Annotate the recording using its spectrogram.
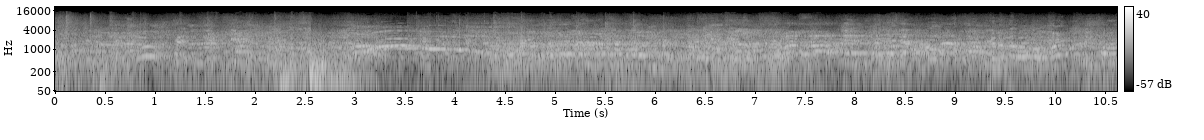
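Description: A crowd of spectators shouts and cheers indoors.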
